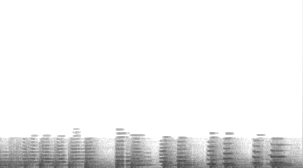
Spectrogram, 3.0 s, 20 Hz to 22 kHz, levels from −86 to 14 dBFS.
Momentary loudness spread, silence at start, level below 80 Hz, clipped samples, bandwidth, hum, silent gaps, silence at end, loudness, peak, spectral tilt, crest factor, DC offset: 4 LU; 0 s; -42 dBFS; under 0.1%; 5.2 kHz; none; none; 0 s; -24 LUFS; -6 dBFS; -5 dB/octave; 16 dB; under 0.1%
